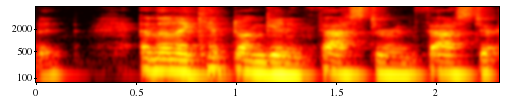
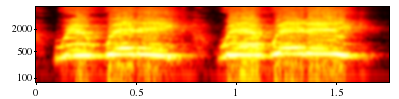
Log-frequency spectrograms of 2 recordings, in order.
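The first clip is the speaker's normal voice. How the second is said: very high, loud triumphant chant; excited cheer; 17 dB louder than usual. Acted. Room nine cheering that they are winning, very loud. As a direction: crow it to the whole field.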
